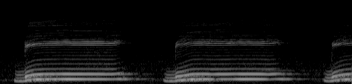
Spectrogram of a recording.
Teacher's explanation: kasrah bertemu dengan ya sukun. Ya, bi dibaca panjang. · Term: bacaan panjang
